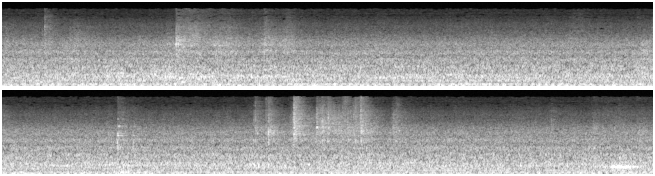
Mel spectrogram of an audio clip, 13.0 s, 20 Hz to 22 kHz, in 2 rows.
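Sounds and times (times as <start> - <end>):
room hum: 0.0 - 13.0.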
